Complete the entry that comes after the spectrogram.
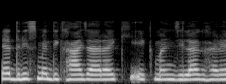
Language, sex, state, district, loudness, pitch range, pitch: Hindi, female, Jharkhand, Deoghar, -14 LUFS, 230-245 Hz, 230 Hz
